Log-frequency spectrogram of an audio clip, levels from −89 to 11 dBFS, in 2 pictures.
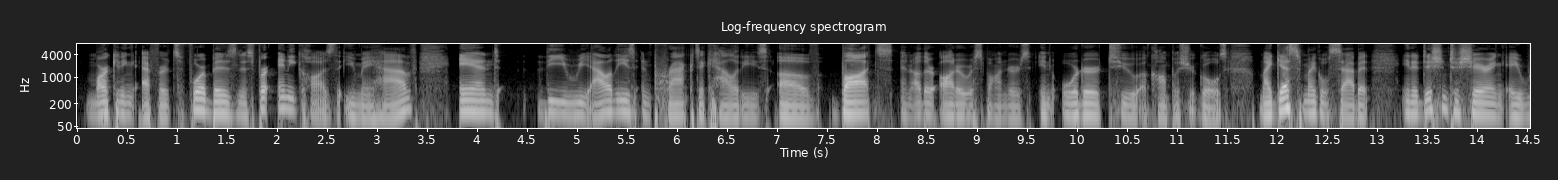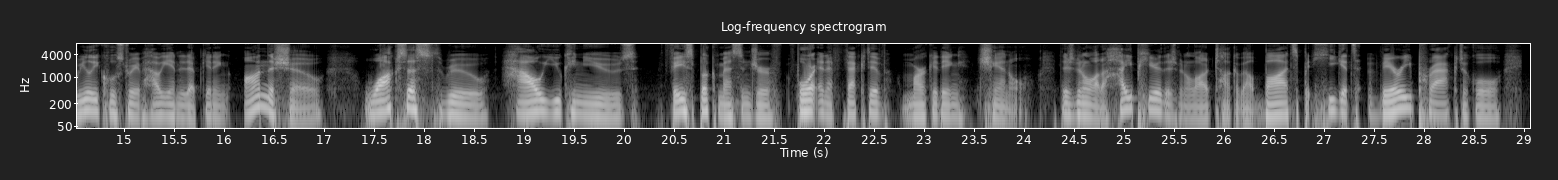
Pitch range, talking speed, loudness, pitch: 95-115 Hz, 170 wpm, -22 LUFS, 105 Hz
